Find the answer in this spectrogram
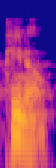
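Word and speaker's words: Pinot Noir: right so first up let's learn how to say panut Noir peanut noer peanut new how do you say this word no one knows how to say it well if you get in that sticky situation and you're just not comfortable with it try Pino most people will know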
